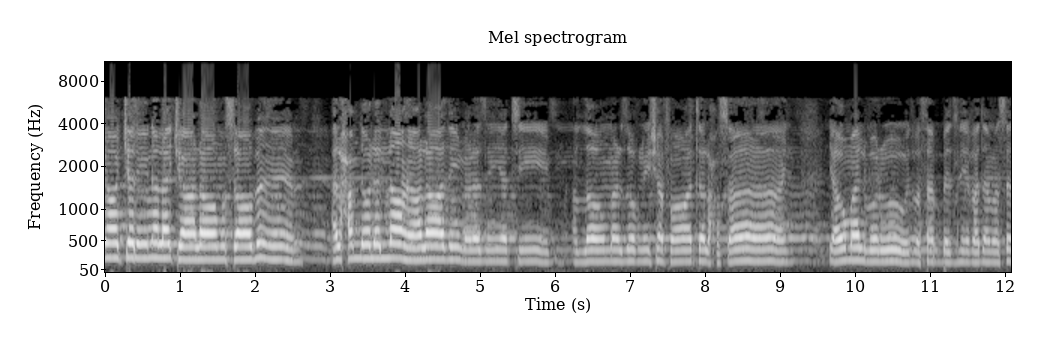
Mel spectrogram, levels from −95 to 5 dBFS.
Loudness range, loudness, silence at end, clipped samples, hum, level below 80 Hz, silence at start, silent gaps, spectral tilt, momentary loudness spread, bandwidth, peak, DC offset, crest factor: 6 LU; -13 LUFS; 0 s; 0.3%; none; -58 dBFS; 0 s; none; -6.5 dB/octave; 13 LU; 6.8 kHz; 0 dBFS; under 0.1%; 12 dB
